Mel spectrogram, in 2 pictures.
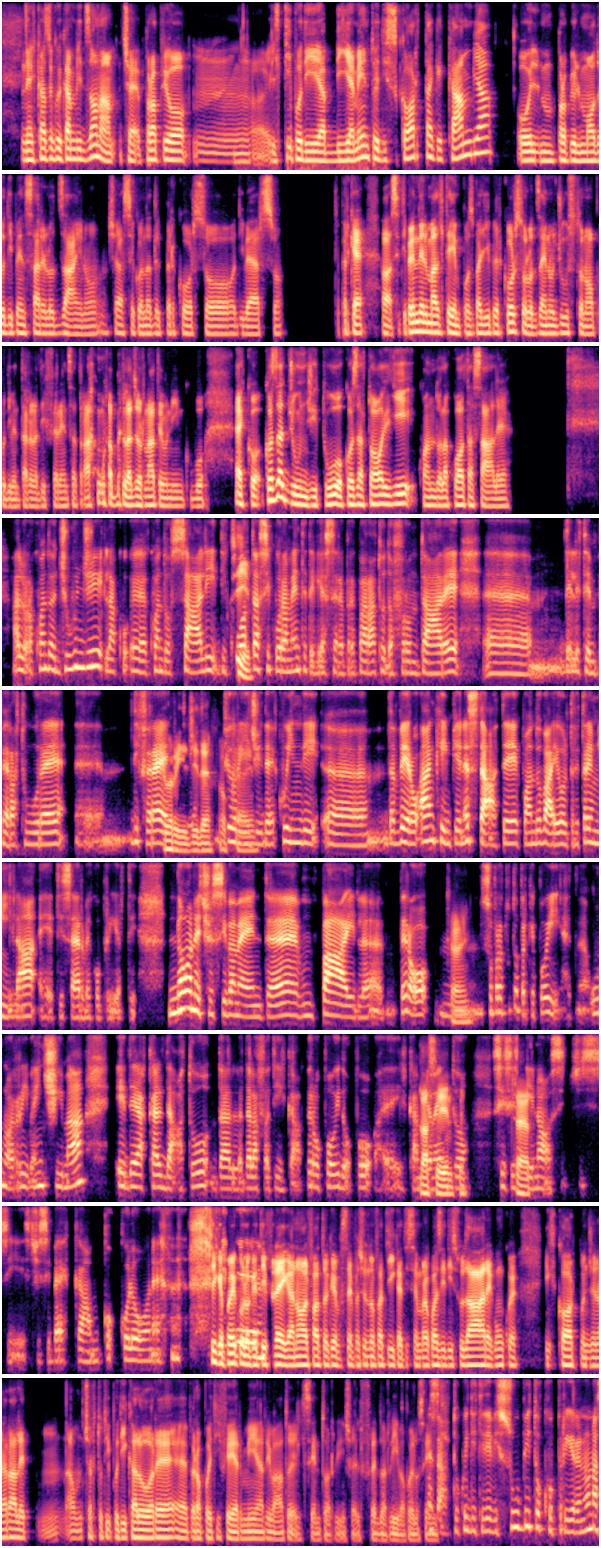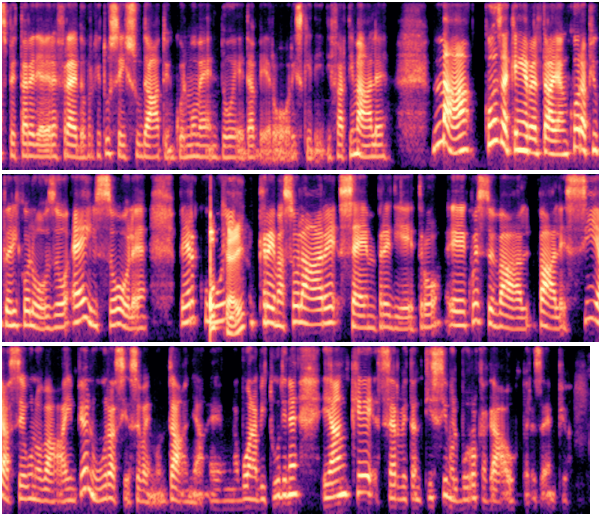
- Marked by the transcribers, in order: "proprio" said as "propio"; "proprio" said as "propio"; laughing while speaking: "una bella"; chuckle; "cacao" said as "cagao"
- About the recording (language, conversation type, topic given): Italian, podcast, Quali sono i tuoi consigli per preparare lo zaino da trekking?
